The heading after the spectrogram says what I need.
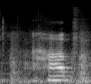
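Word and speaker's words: half: मीस अंधा हाफ आधा हाफ को भी एल साइलेंट रहता है ठीक है एफ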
